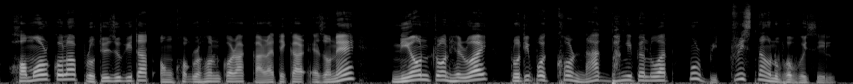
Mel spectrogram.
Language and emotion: Assamese, disgusted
